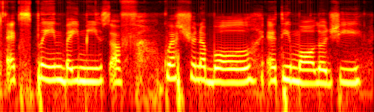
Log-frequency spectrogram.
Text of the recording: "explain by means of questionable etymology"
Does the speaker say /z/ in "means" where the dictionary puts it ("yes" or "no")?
no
